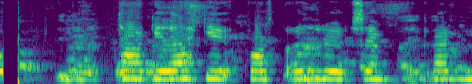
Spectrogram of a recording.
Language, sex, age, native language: Icelandic, male, 13, Icelandic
